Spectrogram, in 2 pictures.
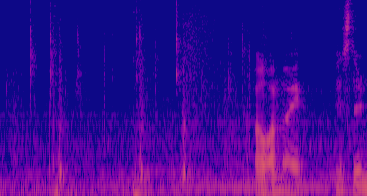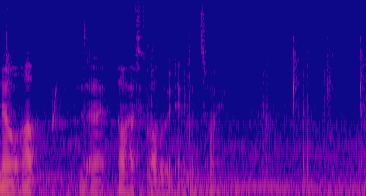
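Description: Light, quick footsteps tap on stone.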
